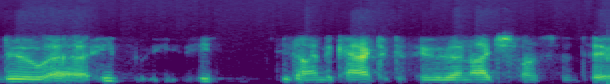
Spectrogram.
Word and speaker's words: Cthulhu: Cthulhu, yeah.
